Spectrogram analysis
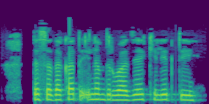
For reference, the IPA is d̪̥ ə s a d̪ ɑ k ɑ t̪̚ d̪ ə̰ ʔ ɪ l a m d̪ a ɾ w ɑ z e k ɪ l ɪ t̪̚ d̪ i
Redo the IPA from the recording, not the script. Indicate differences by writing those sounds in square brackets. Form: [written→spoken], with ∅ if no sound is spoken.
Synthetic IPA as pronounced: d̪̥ ə s a d̪ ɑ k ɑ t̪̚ d̪ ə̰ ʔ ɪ l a m d̪ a ɾ w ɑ z e k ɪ l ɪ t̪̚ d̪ i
